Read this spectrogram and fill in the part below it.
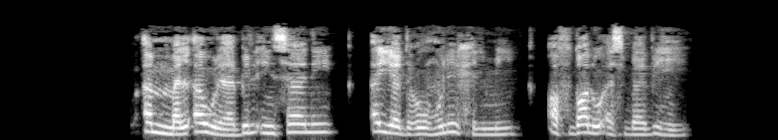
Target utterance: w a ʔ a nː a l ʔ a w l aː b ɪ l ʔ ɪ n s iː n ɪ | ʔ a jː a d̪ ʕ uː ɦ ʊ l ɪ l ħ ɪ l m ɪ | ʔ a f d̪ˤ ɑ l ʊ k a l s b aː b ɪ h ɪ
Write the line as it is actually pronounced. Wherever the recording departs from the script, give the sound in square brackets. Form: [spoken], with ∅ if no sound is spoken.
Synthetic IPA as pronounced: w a ʔ a [mː] a l ʔ a w l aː b ɪ l ʔ ɪ n s [aː] n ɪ | ʔ a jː a d̪ ʕ uː ɦ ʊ l ɪ l ħ ɪ l m ɪ | ʔ [ɑ] f d̪ˤ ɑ l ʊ [ʔ] a [∅] s b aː b ɪ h ɪ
